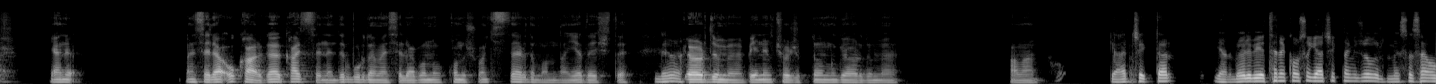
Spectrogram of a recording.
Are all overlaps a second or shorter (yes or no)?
yes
